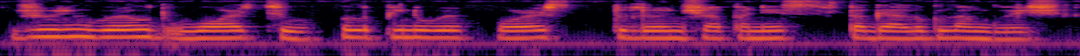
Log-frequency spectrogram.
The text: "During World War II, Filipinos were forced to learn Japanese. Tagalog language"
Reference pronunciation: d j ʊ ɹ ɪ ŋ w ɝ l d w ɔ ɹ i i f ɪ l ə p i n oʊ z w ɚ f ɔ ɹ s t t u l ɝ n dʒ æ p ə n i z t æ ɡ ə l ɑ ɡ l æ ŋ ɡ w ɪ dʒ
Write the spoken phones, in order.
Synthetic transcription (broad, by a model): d j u ɹ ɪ ŋ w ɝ l d w ɔ ɹ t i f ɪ l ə p i n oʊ w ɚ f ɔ ɹ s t t u l ɝ n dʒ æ p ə n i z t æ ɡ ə l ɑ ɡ l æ ŋ ɡ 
